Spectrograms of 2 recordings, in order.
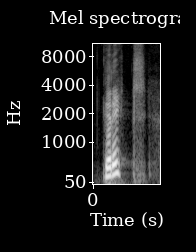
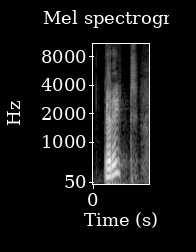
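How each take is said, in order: The two takes are said the same way.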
